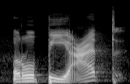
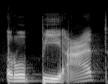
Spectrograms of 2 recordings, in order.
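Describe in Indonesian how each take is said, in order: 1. Huruf tengahnya adalah bunyi p tertutup. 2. Huruf tengahnya adalah bunyi p tertutup.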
